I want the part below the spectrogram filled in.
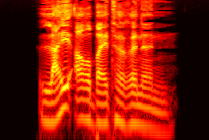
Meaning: plural of Leiharbeiterin
- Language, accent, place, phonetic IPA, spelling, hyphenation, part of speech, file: German, Germany, Berlin, [ˈlaɪ̯ʔaʁˌbaɪ̯tɐʁɪnən], Leiharbeiterinnen, Leih‧ar‧bei‧te‧rin‧nen, noun, De-Leiharbeiterinnen.ogg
